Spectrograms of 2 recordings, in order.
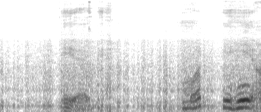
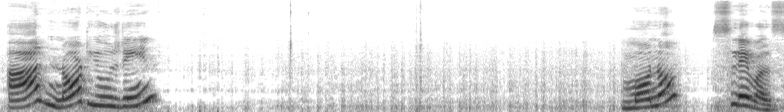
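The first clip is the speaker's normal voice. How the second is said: monosyllables dragged out slowly and louder; slow dictation; 4 semitones higher, 5 dB louder, much slower than usual. Shown as a demonstration. Teacher dictates to the class word by word, slow. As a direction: spell the phrase out at dictation speed. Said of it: "dictating a rule".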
